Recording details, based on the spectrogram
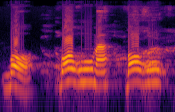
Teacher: Bibir tidak mencucuk, bo, bohuma, bohu. Kalau hu wajar karena harokat domah harus mencucu, tetapi kalau bo sudahnya fathah dia tidak boleh mencucu. Mainnya lidah dan badan lidah, bo, tidak bergerak, tidak main lidahnya, bo.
